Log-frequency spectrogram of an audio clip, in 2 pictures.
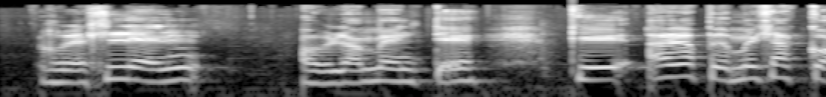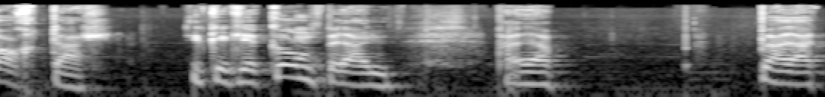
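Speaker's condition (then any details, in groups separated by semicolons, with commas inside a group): Down syndrome; with intellectual disability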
